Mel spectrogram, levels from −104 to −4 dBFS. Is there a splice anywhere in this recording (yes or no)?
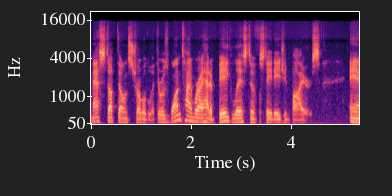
yes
